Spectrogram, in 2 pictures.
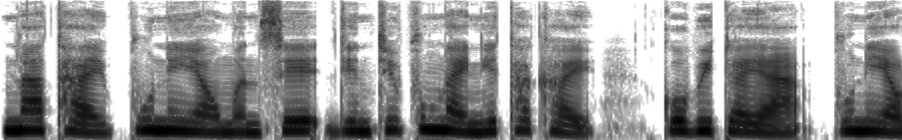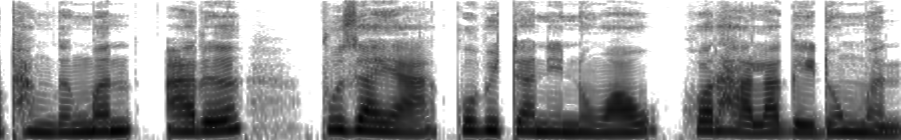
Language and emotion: Bodo, neutral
